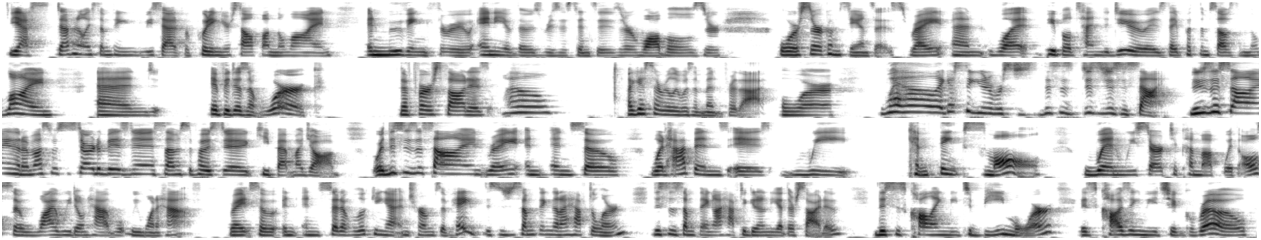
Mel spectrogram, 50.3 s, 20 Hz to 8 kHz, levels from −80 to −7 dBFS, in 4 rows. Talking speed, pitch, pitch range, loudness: 195 wpm, 200 Hz, 180-230 Hz, -18 LUFS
